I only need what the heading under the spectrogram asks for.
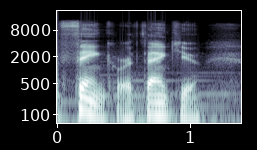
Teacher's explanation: You kind of gently put the tip of your tongue just between your teeth, >> just barely.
